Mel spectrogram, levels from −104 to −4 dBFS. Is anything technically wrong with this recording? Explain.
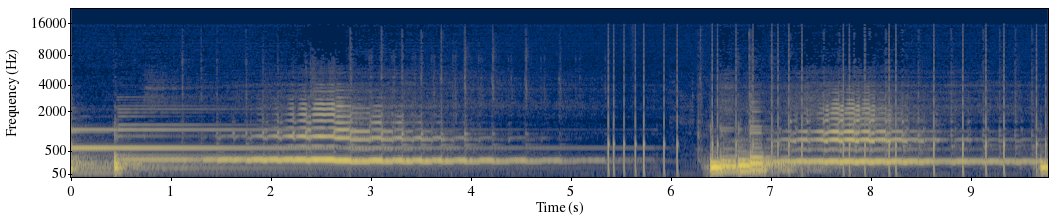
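Yes. From 5.37 s to 9.76 s there's a train of clicks, around thirty short pulses at an uneven pace averaging about 5.7 per second, peaking roughly 10 dB above the music. It sounds like ragged ticking over the track, likely from electrical interference or a faulty connection or power supply.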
